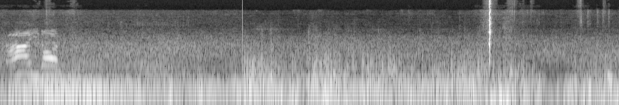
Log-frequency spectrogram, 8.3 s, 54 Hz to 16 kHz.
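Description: Golf iron (a 5-iron) striking the ball: one sharp crack about six and a half seconds in. Low rumble of wind on the microphone throughout.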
